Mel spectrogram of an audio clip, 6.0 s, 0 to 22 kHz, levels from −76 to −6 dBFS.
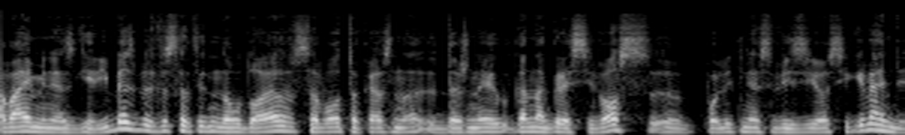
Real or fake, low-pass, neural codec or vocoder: real; 14.4 kHz; none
